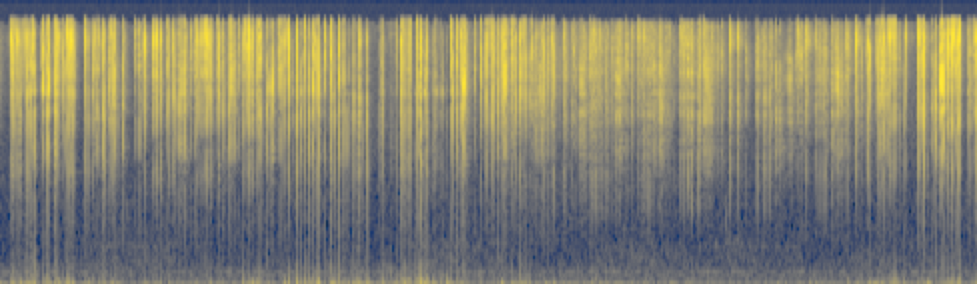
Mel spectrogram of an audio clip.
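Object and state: Ribbed wax pillar candle.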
